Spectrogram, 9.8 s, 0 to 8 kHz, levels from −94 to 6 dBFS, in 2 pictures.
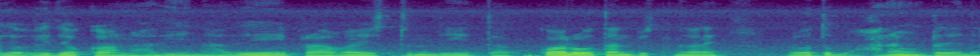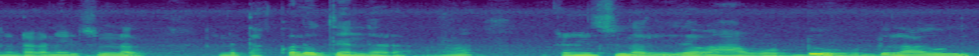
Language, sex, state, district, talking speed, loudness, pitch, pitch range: Telugu, male, Telangana, Karimnagar, 135 wpm, -20 LUFS, 140 Hz, 130-155 Hz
